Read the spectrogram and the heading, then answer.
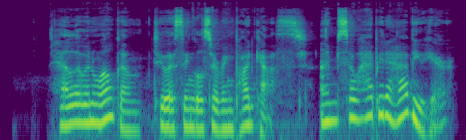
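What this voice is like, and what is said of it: Flight attendant style voice. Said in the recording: “for some reason elected to talk like a flight attendant”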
